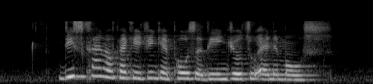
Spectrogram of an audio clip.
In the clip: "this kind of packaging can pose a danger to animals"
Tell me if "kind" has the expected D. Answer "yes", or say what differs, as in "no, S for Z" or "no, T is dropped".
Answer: yes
